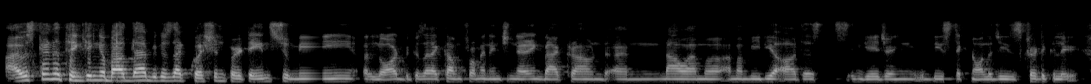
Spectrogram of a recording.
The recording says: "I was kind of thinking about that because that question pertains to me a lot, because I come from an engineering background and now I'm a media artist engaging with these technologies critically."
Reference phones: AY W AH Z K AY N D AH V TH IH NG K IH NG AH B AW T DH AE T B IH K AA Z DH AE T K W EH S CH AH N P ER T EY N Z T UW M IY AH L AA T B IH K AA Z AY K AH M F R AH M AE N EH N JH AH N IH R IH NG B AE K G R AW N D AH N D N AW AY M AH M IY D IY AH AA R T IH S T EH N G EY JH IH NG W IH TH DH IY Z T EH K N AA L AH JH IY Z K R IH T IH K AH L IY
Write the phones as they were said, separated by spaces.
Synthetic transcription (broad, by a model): AY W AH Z K AY N D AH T IH NG K IH NG AH B AW T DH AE T B IH K AA Z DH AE T K W EH S CH AH N P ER T EY N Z T UW M IY AH L AA T B IH K AA Z AY K AH M F R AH M AE N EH N JH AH N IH R IH NG B AE K G R AW N D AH N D N AW AY M AH M IY D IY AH AA R T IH S T EH N G EY JH IH NG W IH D IY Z T EH K N AA L AH JH IY Z K R IH T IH K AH L IY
